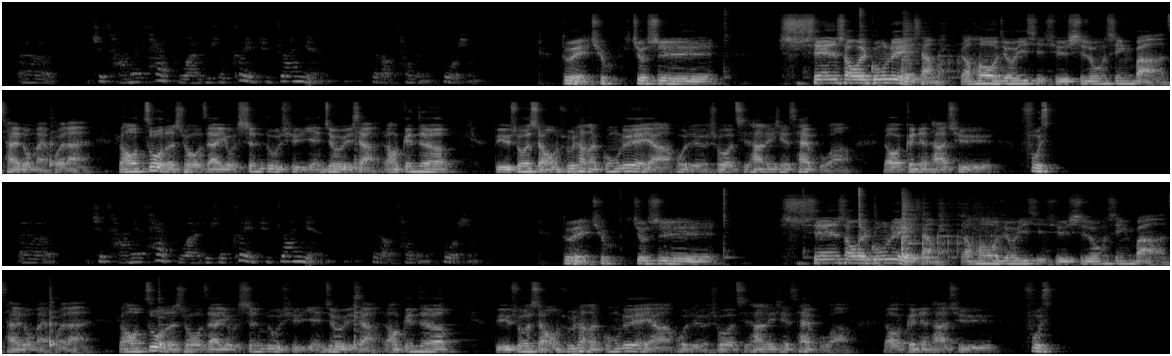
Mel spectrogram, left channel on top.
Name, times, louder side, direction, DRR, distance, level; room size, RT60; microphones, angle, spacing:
voice 1, 0.1-0.5 0.8-4.8, right 1 dB, 20° left, 1.0 m, -47 dB
voice 2, 5.6-7.2 7.8-12.6 12.8-16.2 16.6-20.2 20.5-21.6 21.9-22.1, left 3 dB, 35° left, 0.4 m, -29 dB
sound 1, 6.2-6.3 7.2-7.3 8.0-8.1 8.6-10.5 12.2-12.4 13.2-13.4 14.2-14.4 14.8-14.9 15.2-15.5 16.1-16.3, right 4 dB, 80° right, 0.5 m, -37 dB
2.5 x 2.2 x 2.8 m
head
